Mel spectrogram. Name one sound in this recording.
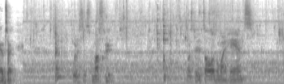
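Dishes clatter in a sink.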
